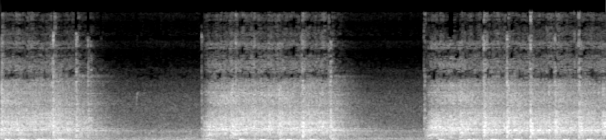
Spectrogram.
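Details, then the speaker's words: Single-cylinder four-wheeler (ATV) first run after major repair, carb and missing intake boot reinstalled, Marvel Mystery Oil added: thump picks up and runs even, short rev blips, no knock; little smoke, slight extra blow-by, idle a little high; motor sounds good. "motor sounds good it's not smoking out as much as I thought it would a little bit of stuff burning up in the front that idle's a little high"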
